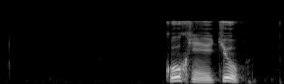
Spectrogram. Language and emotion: Russian, positive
